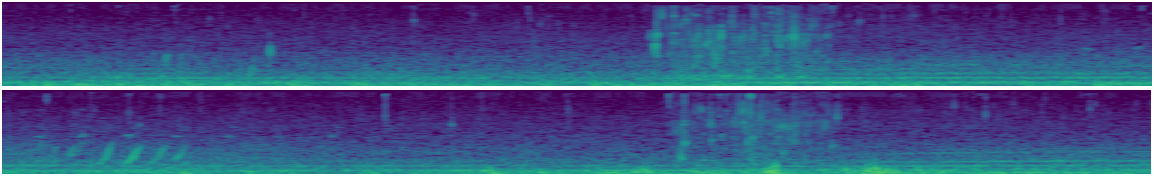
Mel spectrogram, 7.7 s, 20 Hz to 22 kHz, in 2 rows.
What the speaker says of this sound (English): So first it says to rinse this container out 2 times.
